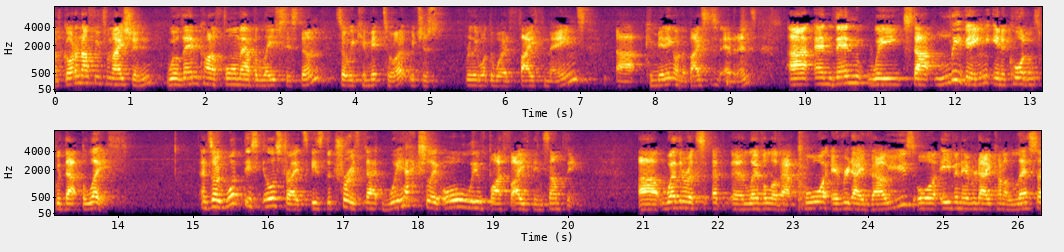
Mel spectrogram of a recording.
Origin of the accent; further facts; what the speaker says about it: Australia; as an Aussie Christian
